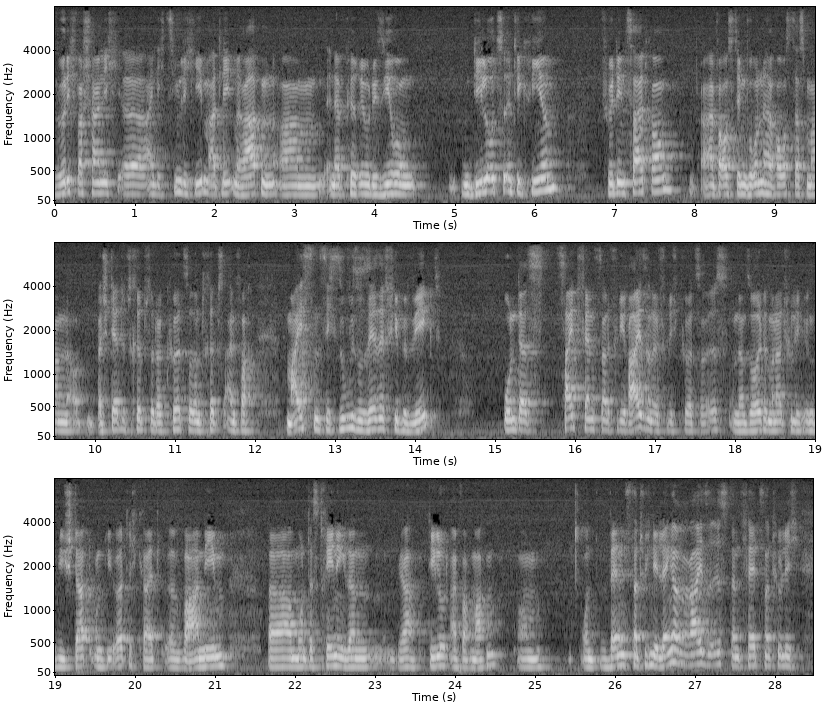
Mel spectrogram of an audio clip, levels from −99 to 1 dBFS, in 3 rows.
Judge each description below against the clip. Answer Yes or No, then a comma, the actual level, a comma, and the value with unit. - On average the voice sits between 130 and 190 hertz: Yes, medium, 140 Hz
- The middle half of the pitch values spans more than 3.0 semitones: No, narrow, 2.4 semitones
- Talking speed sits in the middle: Yes, average, 175 wpm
